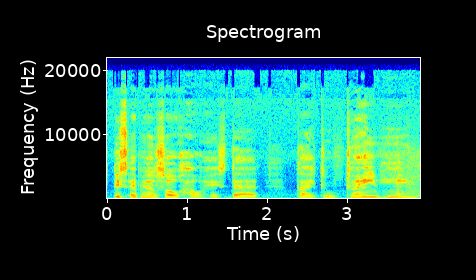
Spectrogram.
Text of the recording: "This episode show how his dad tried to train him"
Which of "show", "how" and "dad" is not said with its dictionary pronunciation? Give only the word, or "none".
show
